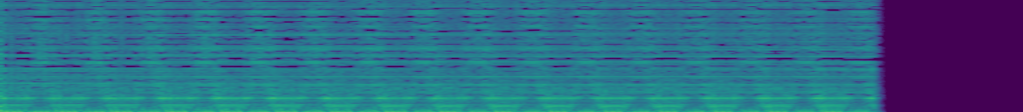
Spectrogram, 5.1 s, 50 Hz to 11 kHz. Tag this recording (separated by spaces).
110 bass beat bpm club dance dub dub-step dubstep effect electro electronic lfo loop noise porn-core processed rave Skrillex sound sub synth synthesizer techno trance wah wobble wub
